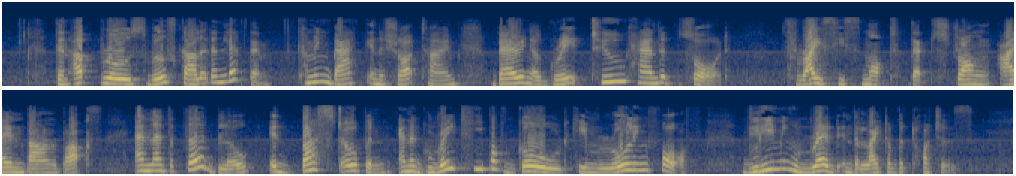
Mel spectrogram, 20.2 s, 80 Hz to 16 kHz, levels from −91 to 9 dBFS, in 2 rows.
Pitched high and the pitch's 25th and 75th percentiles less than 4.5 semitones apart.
No: high, 205 Hz; average, 5.0 semitones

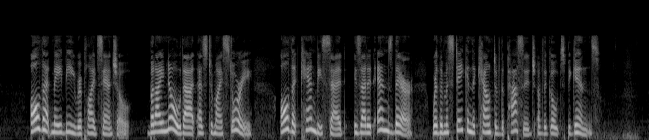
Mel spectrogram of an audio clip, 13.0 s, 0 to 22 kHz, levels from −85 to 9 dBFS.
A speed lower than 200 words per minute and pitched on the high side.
Yes: average, 170 wpm; high, 215 Hz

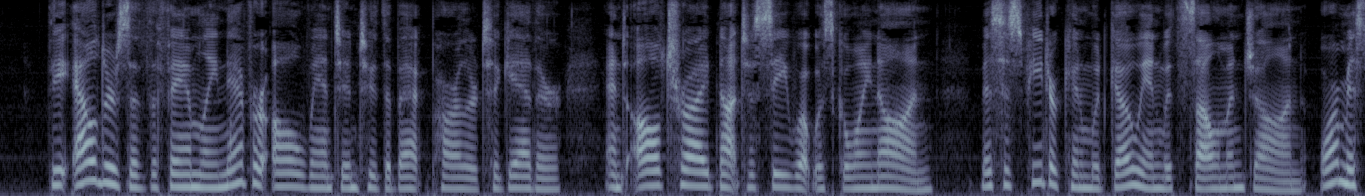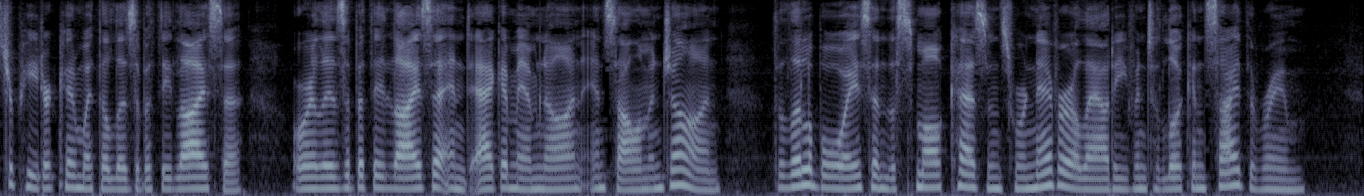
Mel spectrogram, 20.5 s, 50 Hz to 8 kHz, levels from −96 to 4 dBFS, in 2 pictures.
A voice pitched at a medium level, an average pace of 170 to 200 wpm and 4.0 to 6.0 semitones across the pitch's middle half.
No: medium, 175 Hz; average, 180 wpm; average, 2.7 semitones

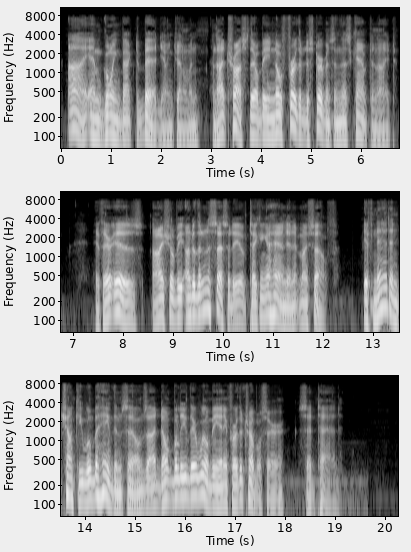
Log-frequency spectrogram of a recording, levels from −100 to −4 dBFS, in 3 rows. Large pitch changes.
Yes: wide, 6.3 semitones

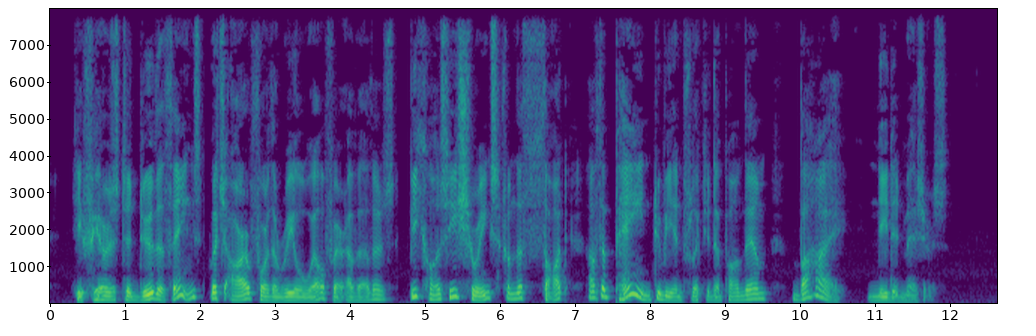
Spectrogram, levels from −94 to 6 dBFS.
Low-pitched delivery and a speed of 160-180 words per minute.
No: low, 115 Hz; average, 145 wpm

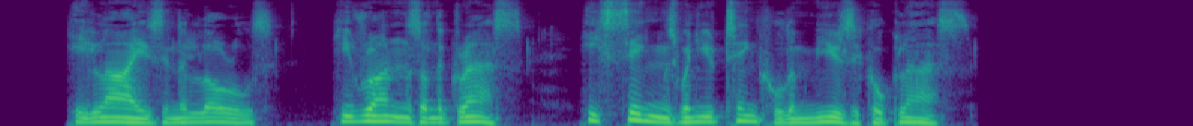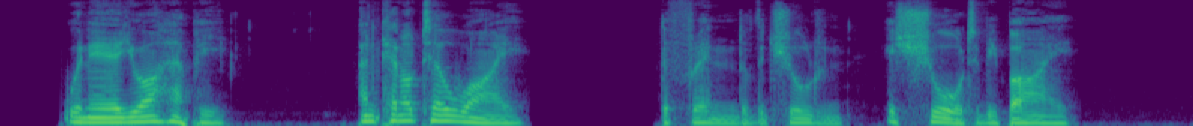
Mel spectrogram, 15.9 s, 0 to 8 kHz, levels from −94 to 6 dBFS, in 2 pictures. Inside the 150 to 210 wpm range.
No: slow, 135 wpm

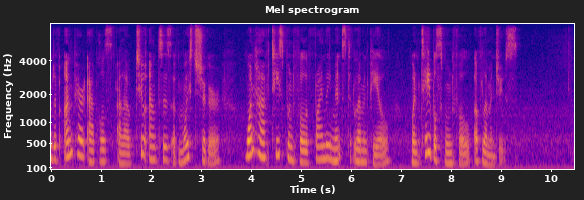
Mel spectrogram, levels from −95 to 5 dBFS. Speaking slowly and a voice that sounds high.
Yes: slow, 120 wpm; high, 205 Hz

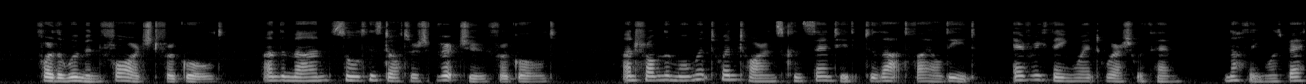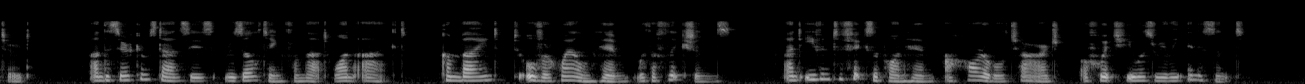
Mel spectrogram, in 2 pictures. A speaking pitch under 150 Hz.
No: medium, 165 Hz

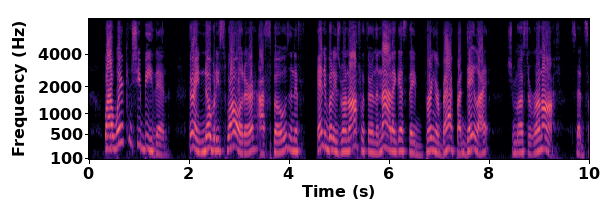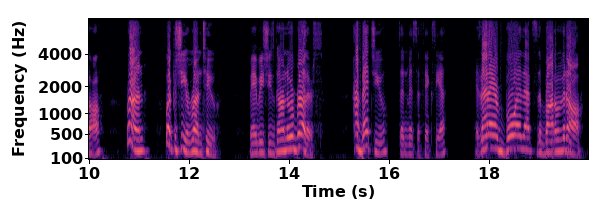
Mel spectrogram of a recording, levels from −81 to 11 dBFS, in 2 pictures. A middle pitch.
No: high, 200 Hz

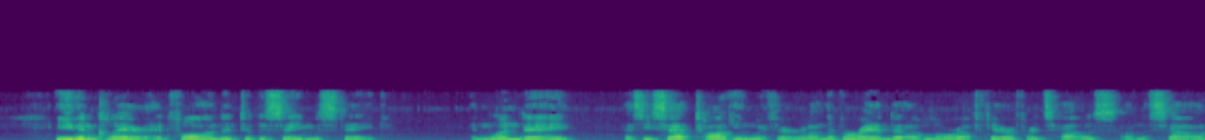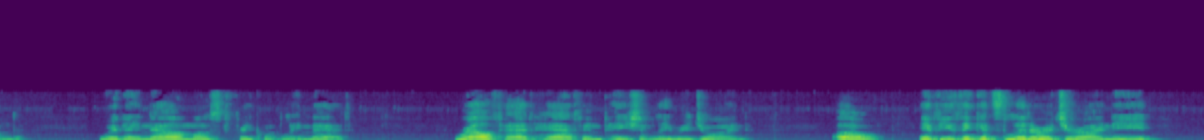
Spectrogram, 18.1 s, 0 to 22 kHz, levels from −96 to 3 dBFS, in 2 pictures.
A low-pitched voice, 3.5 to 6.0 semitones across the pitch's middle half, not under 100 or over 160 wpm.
Yes: low, 120 Hz; average, 4.4 semitones; average, 155 wpm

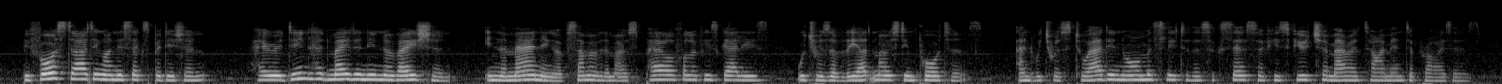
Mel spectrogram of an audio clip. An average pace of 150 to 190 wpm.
Yes: average, 175 wpm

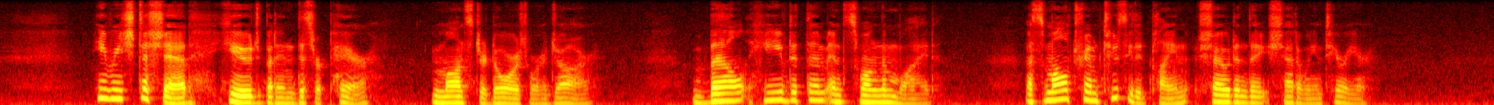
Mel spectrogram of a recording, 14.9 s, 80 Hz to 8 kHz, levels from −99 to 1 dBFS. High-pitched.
No: low, 130 Hz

